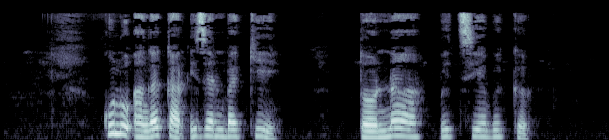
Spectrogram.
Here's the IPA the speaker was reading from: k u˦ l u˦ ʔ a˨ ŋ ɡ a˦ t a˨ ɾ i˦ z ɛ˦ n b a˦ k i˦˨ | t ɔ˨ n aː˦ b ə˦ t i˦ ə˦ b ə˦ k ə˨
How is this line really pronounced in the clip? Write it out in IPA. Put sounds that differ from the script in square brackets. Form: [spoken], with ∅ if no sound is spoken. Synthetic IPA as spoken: k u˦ l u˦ ʔ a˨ ŋ ɡ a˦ [k] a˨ ɾ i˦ z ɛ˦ n b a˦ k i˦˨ | t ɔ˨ n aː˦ b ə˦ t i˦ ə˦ b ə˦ k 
